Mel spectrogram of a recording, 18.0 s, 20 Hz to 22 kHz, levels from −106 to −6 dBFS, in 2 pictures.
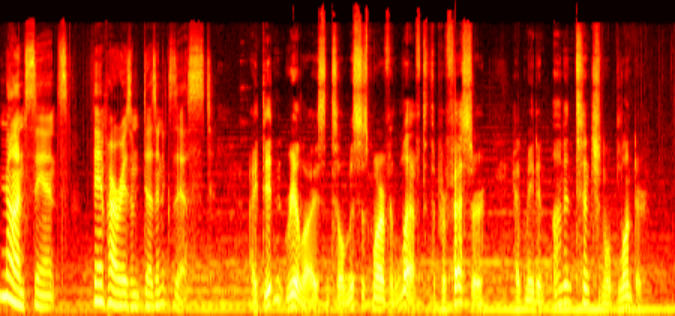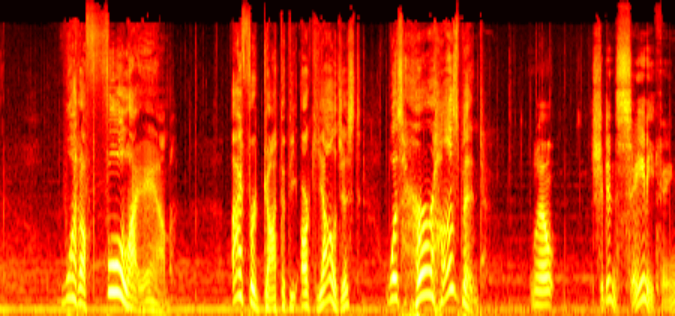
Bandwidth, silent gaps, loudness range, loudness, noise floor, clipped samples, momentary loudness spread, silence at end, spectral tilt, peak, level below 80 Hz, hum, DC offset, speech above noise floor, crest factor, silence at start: over 20 kHz; none; 4 LU; -20 LUFS; -45 dBFS; under 0.1%; 14 LU; 0 s; -4.5 dB/octave; 0 dBFS; -46 dBFS; none; under 0.1%; 25 dB; 20 dB; 0 s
